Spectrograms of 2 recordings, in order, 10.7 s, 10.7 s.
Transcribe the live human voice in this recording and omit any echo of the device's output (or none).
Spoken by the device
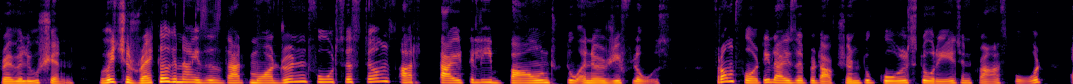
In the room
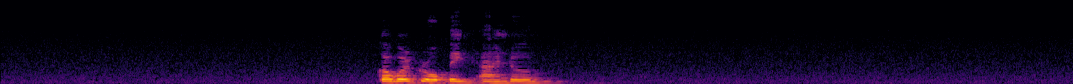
cover cropping, and uh,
